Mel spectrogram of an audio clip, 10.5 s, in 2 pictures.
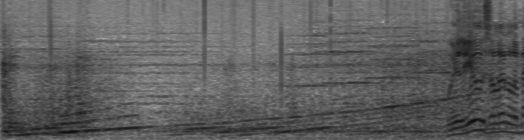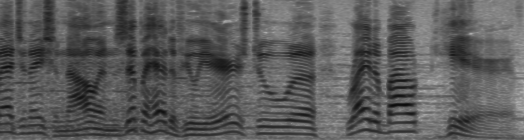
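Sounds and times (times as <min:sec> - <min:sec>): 
time machine starting up with whirring mechanical hum: 0:00.0 - 0:07.1
speech: 0:04.5 - 0:10.4.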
